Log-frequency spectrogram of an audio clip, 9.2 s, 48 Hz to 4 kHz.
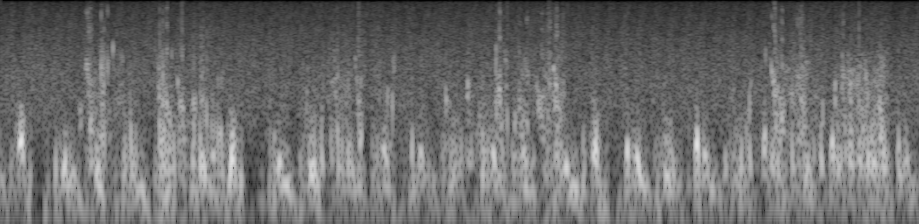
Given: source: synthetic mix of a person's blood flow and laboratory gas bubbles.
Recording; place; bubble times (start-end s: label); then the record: Doppler ultrasound of blood flow; precordium
0.78-1.40 s: bubbles
1.54-2.27 s: bubbles
3.19-3.66 s: bubbles
3.81-3.97 s: bubbles
4.42-4.53 s: bubbles
4.58-5.08 s: bubbles
5.12-5.30 s: bubbles
5.34-5.66 s: bubbles
7.38-7.54 s: bubbles
7.62-8.23 s: bubbles
8.31-8.90 s: bubbles
From the record:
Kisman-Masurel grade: 332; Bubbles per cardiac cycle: rolling drumbeat, 9 or more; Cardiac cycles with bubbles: 50 to 99%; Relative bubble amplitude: moderate (0.250 to 0.450); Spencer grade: 3 (all of the cardiac periods contain showers or single bubble signals, but not dominating or overriding the cardiac motion signals); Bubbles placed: anywhere in the cardiac cycle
